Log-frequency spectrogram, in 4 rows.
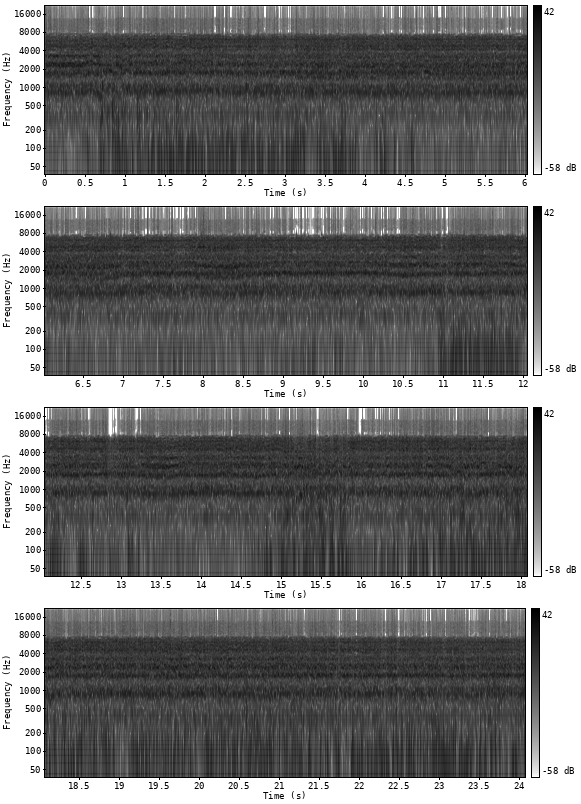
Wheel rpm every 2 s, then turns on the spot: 220, 220, 200, 210, 230, 230, 230, 230, 220, 230, 230, 230.
none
